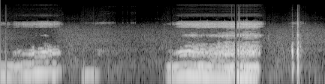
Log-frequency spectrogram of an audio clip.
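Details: Two long, deep, rattling snores separated by a quiet pause, with a brief noise at the end; snoring.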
